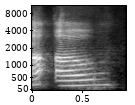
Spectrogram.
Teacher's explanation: this is a voiceless or glottis stop.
